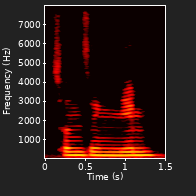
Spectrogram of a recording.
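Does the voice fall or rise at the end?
fall. It ends with a falling statement tune.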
